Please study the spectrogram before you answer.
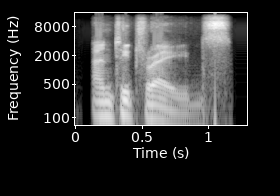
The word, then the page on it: antitrades: British English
